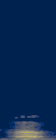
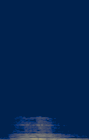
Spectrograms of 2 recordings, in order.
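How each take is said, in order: First: Three separate sounds are said one after another. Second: One hum is made with the lips closed. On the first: The speaker calls it wrong. "you shouldn't say it serially. It isn't ah, oh, mm" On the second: The speaker calls it right. "It's with the lips closed"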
